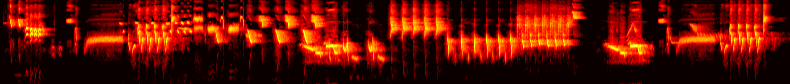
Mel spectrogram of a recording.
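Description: A songbird singing a varied song of whistled notes, fast trills and sharp chirps in short phrases, some phrases recurring, with no background noise around it.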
